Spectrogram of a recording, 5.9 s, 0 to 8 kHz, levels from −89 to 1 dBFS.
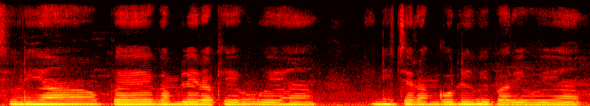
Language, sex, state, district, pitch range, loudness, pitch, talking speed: Hindi, male, Bihar, Sitamarhi, 160-170 Hz, -28 LUFS, 165 Hz, 120 wpm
